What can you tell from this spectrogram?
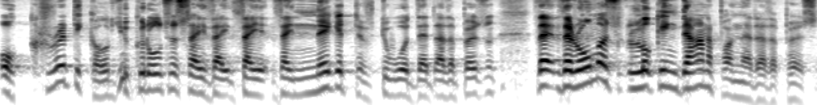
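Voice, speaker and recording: A man talks at a moderate pace with big swings in loudness. The background is quiet. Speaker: preacher. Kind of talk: sermon. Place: church.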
